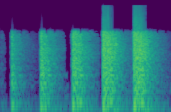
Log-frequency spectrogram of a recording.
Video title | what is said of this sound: Wheel Bearings | you'll hear that solid sound when it's reached its bottom in point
